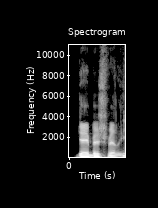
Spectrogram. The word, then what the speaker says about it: Mgebrishvili: Mgebrishvili.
